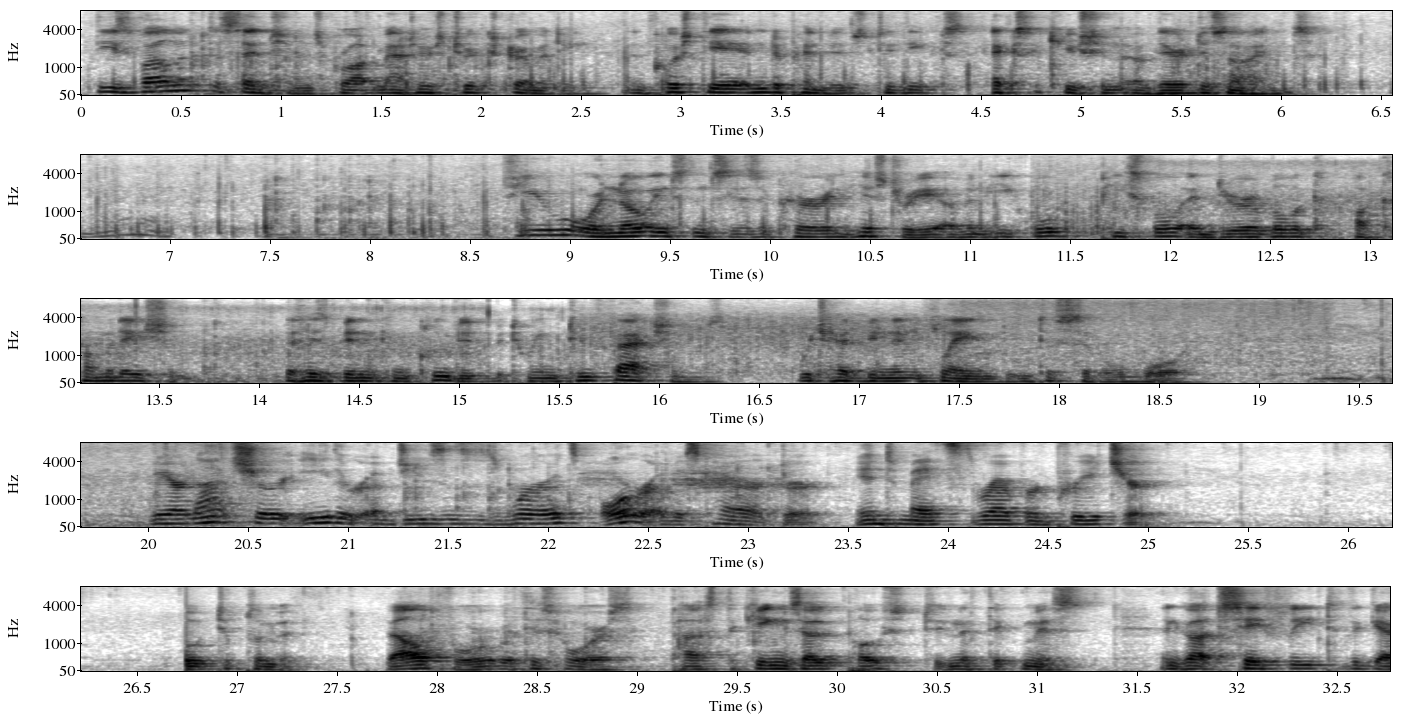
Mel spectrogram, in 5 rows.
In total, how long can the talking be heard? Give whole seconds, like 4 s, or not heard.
27 s.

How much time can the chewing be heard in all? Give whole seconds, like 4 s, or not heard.
not heard.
